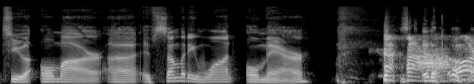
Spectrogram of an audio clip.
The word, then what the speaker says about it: Omer: It's Omer.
